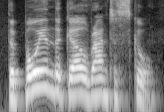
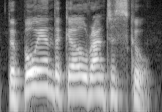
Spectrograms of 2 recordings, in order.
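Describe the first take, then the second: The two takes are said the same way.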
